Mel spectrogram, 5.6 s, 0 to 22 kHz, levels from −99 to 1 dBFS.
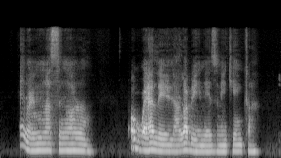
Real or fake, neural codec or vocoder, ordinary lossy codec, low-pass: fake; codec, 24 kHz, 0.9 kbps, WavTokenizer, medium music audio release; none; none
